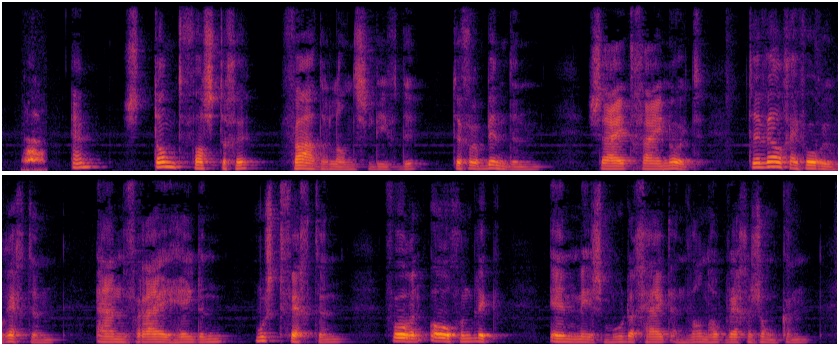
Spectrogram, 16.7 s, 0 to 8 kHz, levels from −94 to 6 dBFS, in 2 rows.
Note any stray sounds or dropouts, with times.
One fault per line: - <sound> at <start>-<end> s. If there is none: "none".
- bark at 0.2-0.5 s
